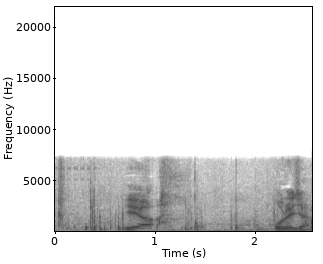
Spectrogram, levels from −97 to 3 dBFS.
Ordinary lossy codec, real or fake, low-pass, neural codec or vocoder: none; fake; 7.2 kHz; vocoder, 44.1 kHz, 128 mel bands every 512 samples, BigVGAN v2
